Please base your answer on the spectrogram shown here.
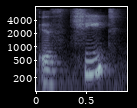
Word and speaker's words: escheat: Transfer by escheat. Some of you might pronounce that as escheat. You've been cheated out of it, kind of, in terms of reminding you how to remember the definition.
